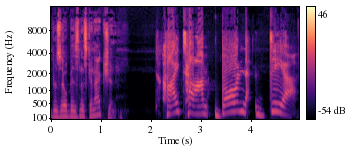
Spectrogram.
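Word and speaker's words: Bom dia: Bon dia. Is that how you say it?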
